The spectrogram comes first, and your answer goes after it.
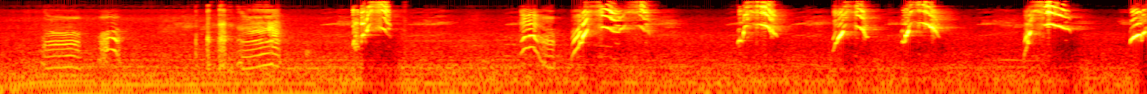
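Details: Monkey, a female, screaming when everyone has left her alone: it opens with lower, stacked wavering cries, then breaks into sharp, high, downward-sweeping shrieks at irregular intervals through a low household hum.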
